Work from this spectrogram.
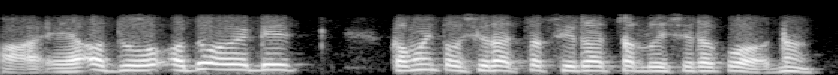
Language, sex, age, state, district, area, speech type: Manipuri, male, 18-30, Manipur, Senapati, rural, conversation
